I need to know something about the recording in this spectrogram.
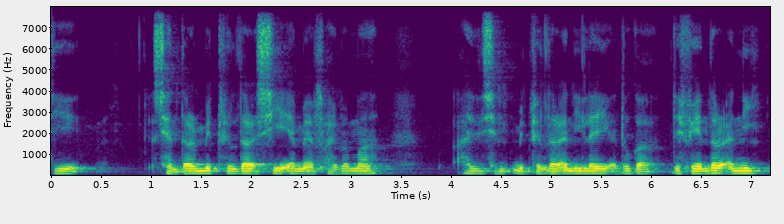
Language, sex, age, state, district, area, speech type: Manipuri, male, 18-30, Manipur, Thoubal, rural, spontaneous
